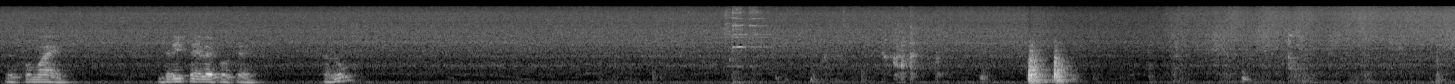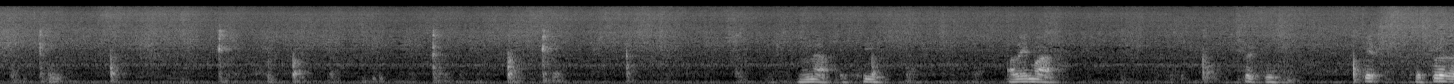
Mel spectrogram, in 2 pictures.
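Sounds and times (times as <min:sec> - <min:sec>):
chicken sizzling in a wok: 0:00.0 - 0:29.0
ringing metallic clink: 0:07.2 - 0:07.8
wok knocking on stove grate: 0:10.3 - 0:10.9.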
